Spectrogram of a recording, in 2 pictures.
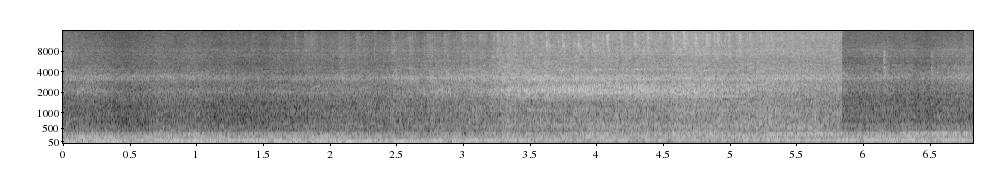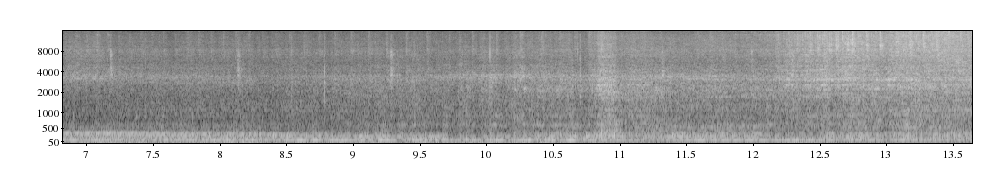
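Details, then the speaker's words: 1970 Chevelle V8 on its first test drive with Holley Terminator EFI replacing the 3310 carburetor. It pulls cleanly through the revs with a smooth exhaust note and sharp pickup. Throttle response is much crisper than with the carburetor, healthy acceleration. "The throttle response is a lot crisper than we had with that 3310 Holley, I mean it's unbelievable how much better the throttle response is."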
